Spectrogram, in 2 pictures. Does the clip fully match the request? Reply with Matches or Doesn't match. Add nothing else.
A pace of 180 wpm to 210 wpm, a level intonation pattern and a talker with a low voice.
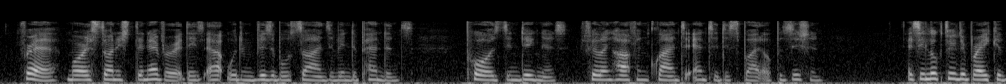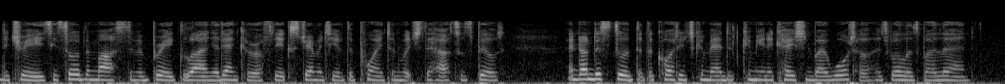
Doesn't match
